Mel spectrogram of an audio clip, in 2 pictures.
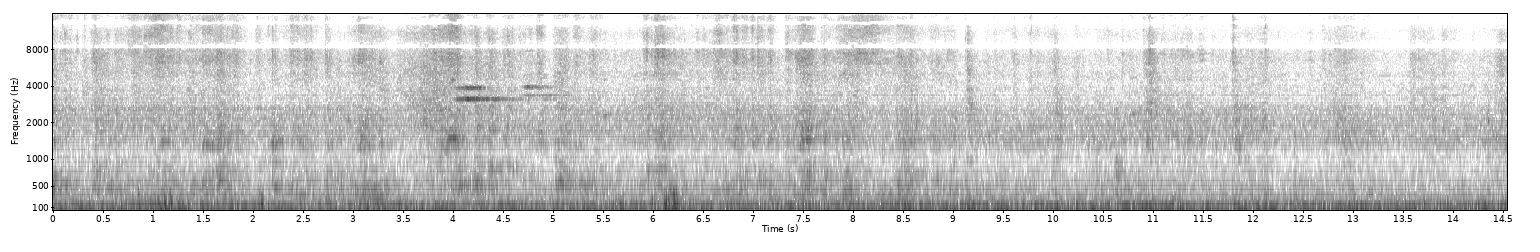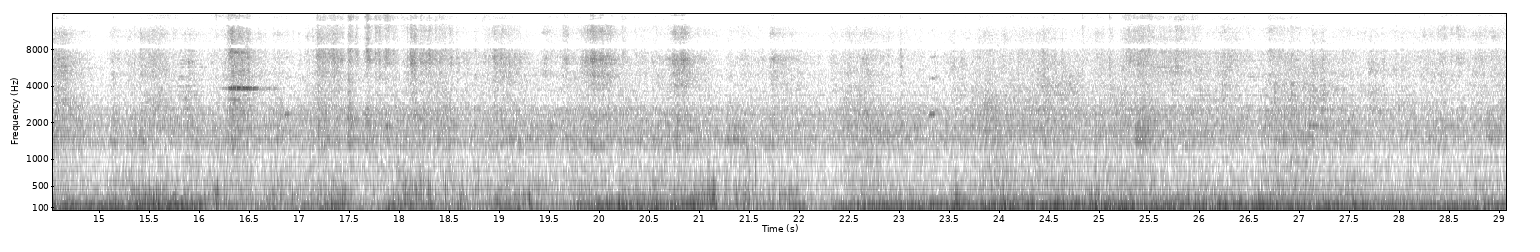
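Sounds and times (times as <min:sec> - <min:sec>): steel wheels rumbling on rail: 0:00.0 - 0:29.0
high wheel squeal: 0:03.7 - 0:05.2, 0:16.2 - 0:17.0.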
